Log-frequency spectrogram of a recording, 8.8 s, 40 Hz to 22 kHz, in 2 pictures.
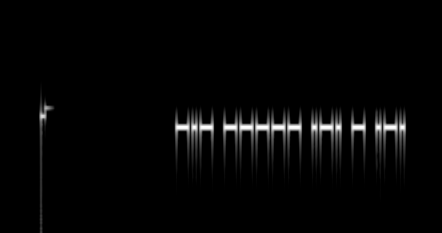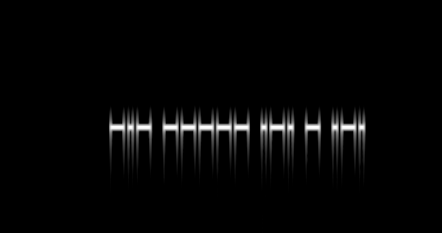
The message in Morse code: K0RTR K0RTR

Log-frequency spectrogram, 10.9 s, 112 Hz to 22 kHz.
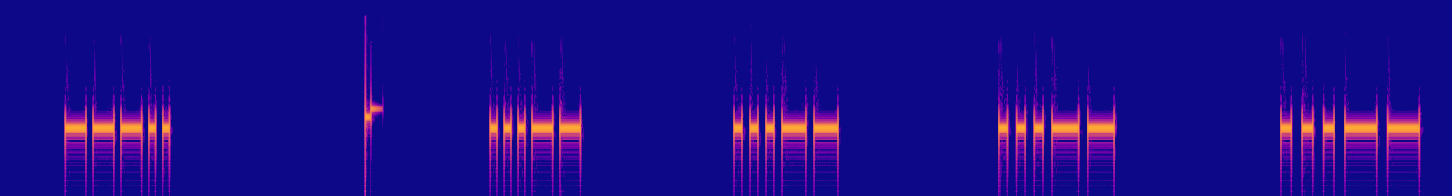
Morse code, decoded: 8 3333

